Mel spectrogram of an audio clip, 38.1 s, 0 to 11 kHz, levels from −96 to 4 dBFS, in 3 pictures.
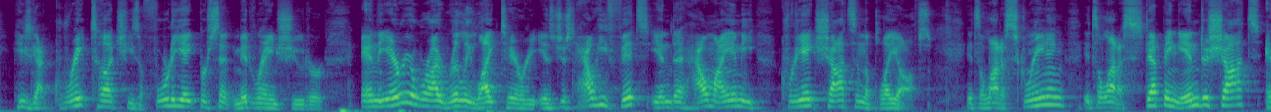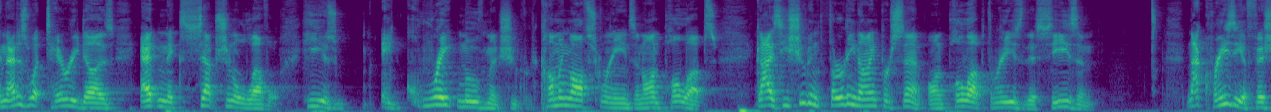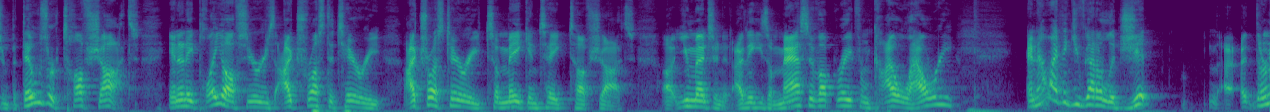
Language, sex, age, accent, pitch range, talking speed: English, male, 30-49, American, 145-195 Hz, 195 wpm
